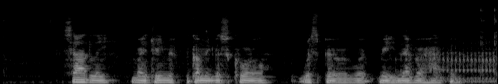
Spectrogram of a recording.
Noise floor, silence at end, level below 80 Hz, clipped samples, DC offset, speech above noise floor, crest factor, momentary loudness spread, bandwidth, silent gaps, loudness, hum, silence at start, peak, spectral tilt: -66 dBFS; 0 s; -54 dBFS; under 0.1%; under 0.1%; 33 dB; 18 dB; 7 LU; 14 kHz; none; -34 LUFS; none; 0.65 s; -16 dBFS; -7.5 dB/octave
